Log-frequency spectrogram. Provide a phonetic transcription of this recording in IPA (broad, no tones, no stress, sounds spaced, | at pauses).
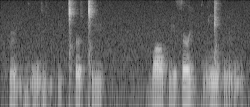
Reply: ɭ ḭ b ṵ β ṵ j ḭ ʔ ḭ ǀʰ ə˞ ǀ i | b ɑ p i θ ə˞ j k ṵ ŋ͡ǀ ṵ r ṵ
